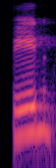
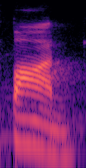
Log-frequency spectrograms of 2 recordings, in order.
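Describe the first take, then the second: First: It is said like English 'pain', rhyming with 'rain'. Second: It is said with a nasal 'an' vowel, like 'pan'. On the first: "पेन को ऐसे नहीं बोलते जो हम लोग बोलते" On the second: "अब मैं इसका फ्रेंच प्रोनाउंसिएशन बोलने जा रहा हूं"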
